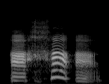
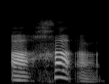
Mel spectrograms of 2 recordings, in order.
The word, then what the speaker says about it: Achaiah: The way to say this name is Aha'a. Achaiah. So you can just think of aha, and you kind of are saying the name of the angel.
